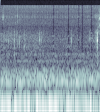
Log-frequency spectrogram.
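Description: Low, uneven rumble on the microphone, with no other distinct sound standing out.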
